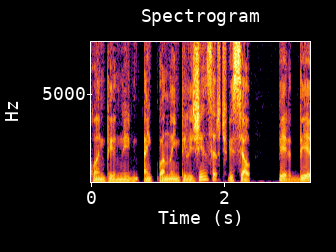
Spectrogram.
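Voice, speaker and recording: A man's very deep, low voice with a dark, mellow tone at a moderate pace. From Uruguay, Montevideo. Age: 60s. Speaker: actor. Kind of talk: podcast interview.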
